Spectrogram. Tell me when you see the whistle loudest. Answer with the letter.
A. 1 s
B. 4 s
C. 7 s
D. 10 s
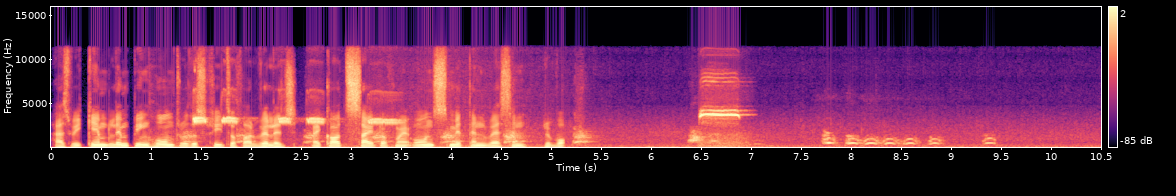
C.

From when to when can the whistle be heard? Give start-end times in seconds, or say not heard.
1.0-3.5, 6.5-7.0.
